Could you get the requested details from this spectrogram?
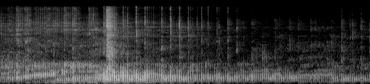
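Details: Stihl HS 45 hedge trimmer, cold, after a no-start fault caused by a wire touching metal: catches at once with a sharp buzzing rev, then settles to an even, easing run; starts and runs normally.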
